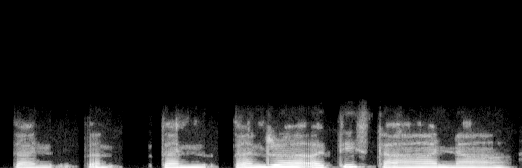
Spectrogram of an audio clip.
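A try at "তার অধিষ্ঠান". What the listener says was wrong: So this word, it is Thara. N is silent. Thara.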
